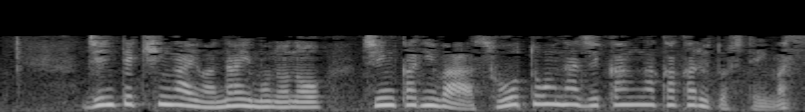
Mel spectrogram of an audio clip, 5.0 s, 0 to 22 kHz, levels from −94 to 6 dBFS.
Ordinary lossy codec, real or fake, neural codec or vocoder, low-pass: MP3, 24 kbps; fake; vocoder, 22.05 kHz, 80 mel bands, WaveNeXt; 7.2 kHz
